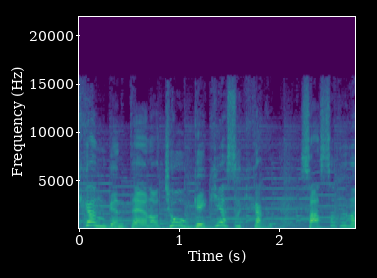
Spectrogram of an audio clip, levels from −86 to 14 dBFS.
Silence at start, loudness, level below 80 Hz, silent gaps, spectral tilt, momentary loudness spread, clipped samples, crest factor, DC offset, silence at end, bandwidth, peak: 0 s; -22 LUFS; -46 dBFS; none; -3.5 dB/octave; 4 LU; under 0.1%; 18 dB; under 0.1%; 0 s; 16 kHz; -4 dBFS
